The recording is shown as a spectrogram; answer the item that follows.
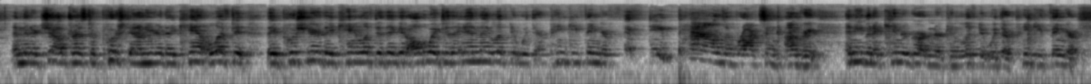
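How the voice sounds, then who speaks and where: A man's voice: high voice, recorded from a distance. Middle-aged guy hyping his school show, punchy and repetitive, echoey room. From Texas. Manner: animated, emphatic, repeats key phrases. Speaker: school assembly performer promoting his show. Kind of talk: casual promotional talk to camera.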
